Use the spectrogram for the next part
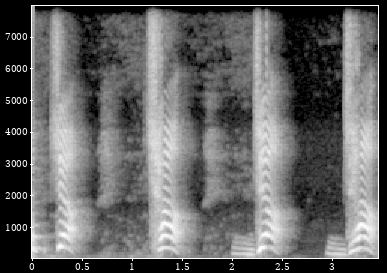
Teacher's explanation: जीभ आपका तालू को टच कर रहा है, ऊपर जाकर के टच कर रहा है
